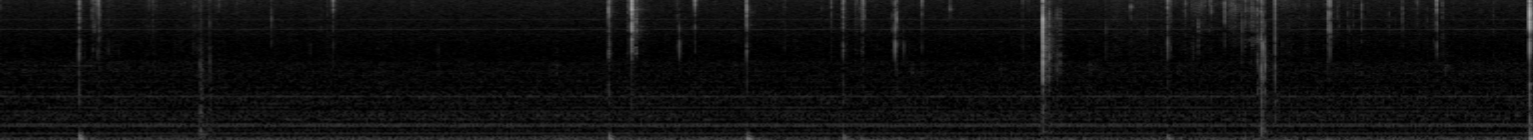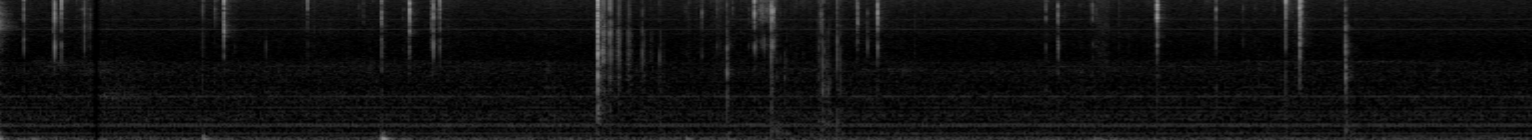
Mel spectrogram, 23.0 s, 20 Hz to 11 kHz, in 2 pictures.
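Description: Utility knife blade shaving curls off a translucent soap skull: irregular crisp clicks and crackles as the blade cuts, the sharpest about 11 and 14 seconds in.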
